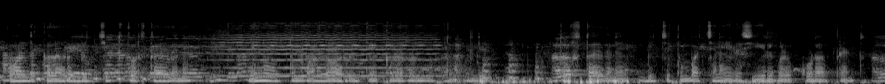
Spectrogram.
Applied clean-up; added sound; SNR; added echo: none; Bowed string instrument; 7 dB; none.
